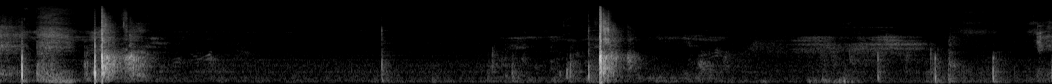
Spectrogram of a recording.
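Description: Cricket bat striking the ball in the nets: a sharp crack about a second in and a louder one about six seconds in, with a smaller knock between. Low voices and breathing come and go around the hits.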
